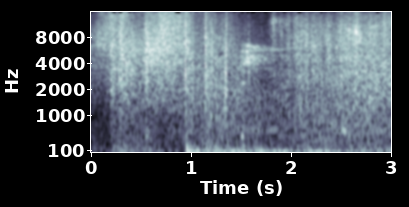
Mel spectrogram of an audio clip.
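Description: A rocket from Rust slams into a Chinook helicopter, landing as a single loud, close boom that hits sharply and then rolls into a rumbling, crackling tail.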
